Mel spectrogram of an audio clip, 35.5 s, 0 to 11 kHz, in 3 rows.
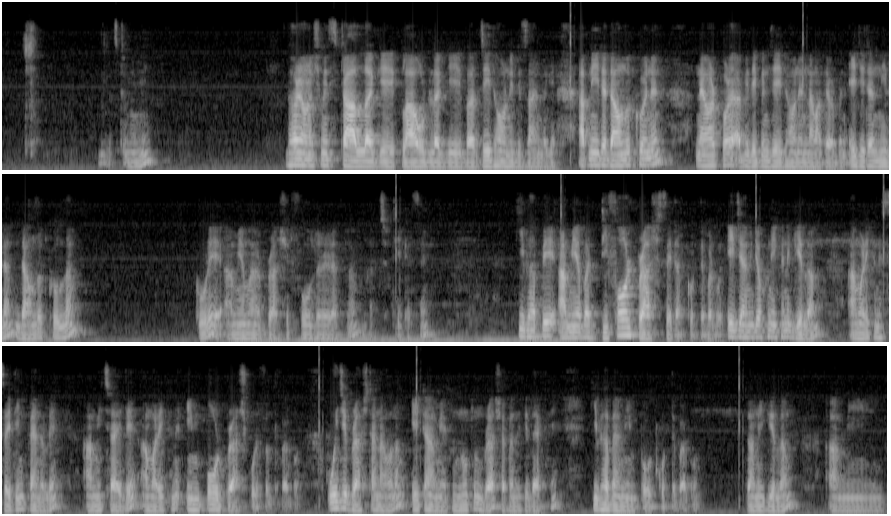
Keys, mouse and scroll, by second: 0.9-2.7 scroll down 1, 2.7 scroll down 1, 3.7-5.2 scroll up 1, 7.5 click, 10.6 click, 17.0 click, 19.3 click, 21.8 click, 27.8 click, 33.4 click.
